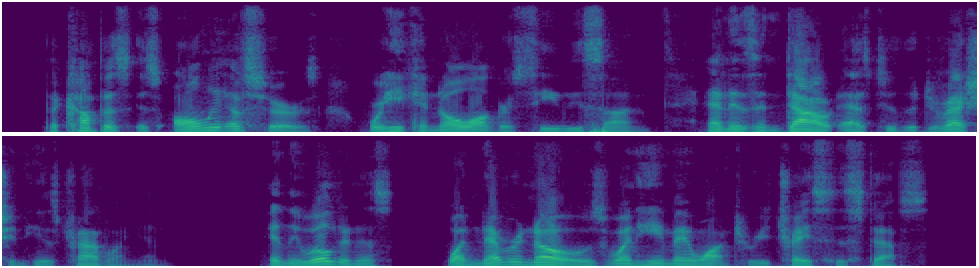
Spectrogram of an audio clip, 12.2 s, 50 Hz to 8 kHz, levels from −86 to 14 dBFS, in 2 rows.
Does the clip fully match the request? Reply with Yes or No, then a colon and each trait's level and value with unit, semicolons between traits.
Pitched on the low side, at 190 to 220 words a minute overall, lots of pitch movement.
Yes: low, 110 Hz; average, 200 wpm; wide, 5.9 semitones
